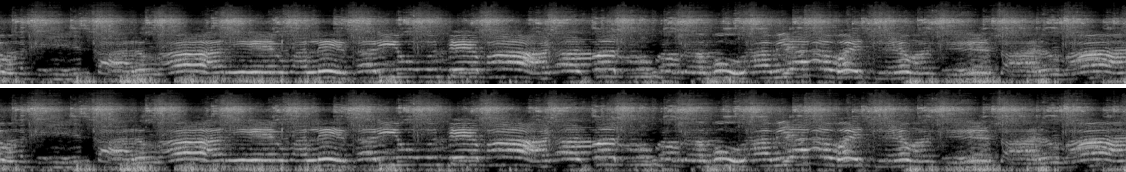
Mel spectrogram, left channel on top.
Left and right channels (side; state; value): both; identical; correlation 1.00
